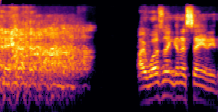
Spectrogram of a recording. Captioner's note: audience laughs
